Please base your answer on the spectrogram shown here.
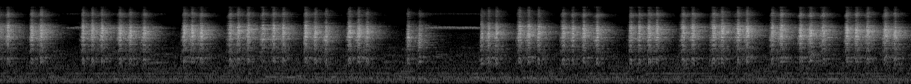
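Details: Ciblek papua, kept as a master song for training competition birds, delivering long-lasting rattling 'ngebren' bursts: harsh, buzzy, high-pitched rasps in rapid pulsed volleys of about half a second, repeated almost without pause with brief gaps between bursts.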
